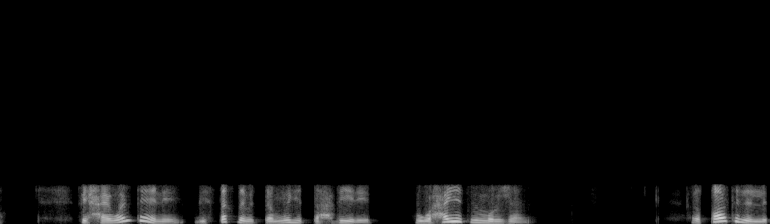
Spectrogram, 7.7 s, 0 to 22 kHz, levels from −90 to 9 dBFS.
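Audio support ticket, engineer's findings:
Speex codec damage throughout. Speech hoarse, noisy. CELP encoder starving the excitation of bits. The coarseness fits a low setting around 11 kbps. Band limited to 200 Hz–3.7 kHz, with nothing above. Component: VoIP/chat speech encoder.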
